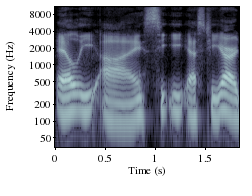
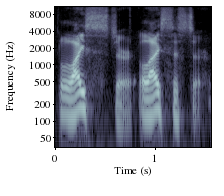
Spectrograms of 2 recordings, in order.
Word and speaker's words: Leicester: So a word that's spelled L-E-I-C-E-S-T-E-R did used to be pronounced something more like Leicester. Leicester. Yeah. But there were three syllables, and now it tends to be two, okay?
